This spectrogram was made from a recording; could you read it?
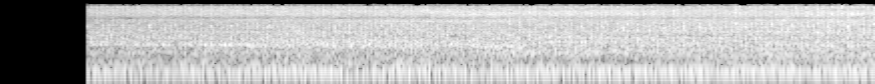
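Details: Normal, even idle after a rod knock was fixed. A steady, smooth low hum with no tapping or knocking underneath; the bottom end sounds healthy.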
